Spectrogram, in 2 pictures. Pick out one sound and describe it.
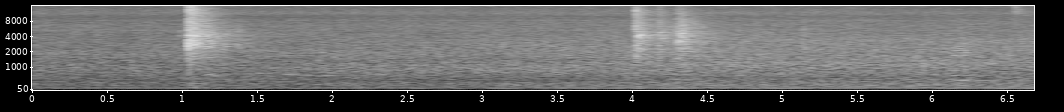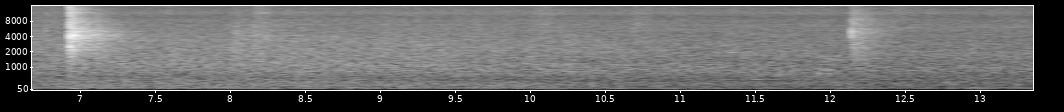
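Bamboo swords strike armour with sharp cracks in an echoing hall.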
